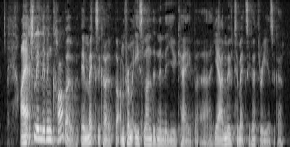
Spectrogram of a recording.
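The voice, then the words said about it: London accent. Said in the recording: “That's not a Mexican accent ... I can tell a London accent from a Mexican accent.”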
